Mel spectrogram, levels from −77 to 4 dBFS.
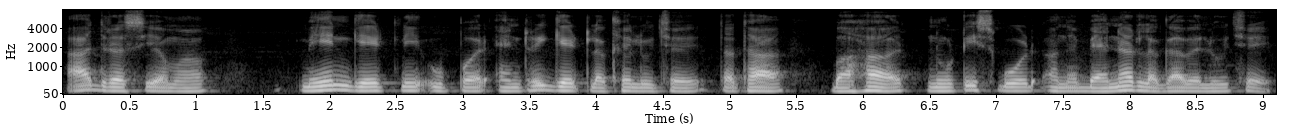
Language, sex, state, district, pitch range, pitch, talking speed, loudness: Gujarati, male, Gujarat, Valsad, 120-140 Hz, 130 Hz, 120 wpm, -18 LUFS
